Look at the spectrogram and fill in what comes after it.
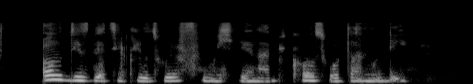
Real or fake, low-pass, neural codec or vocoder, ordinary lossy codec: fake; 7.2 kHz; codec, 16 kHz, 2 kbps, FreqCodec, smaller model; none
